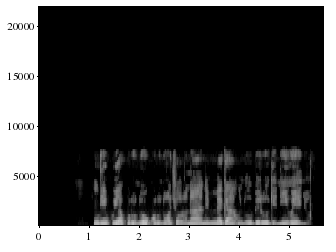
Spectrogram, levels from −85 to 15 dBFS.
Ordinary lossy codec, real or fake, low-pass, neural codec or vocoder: none; real; none; none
